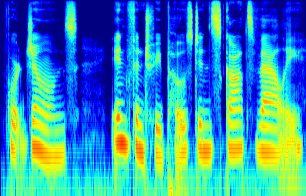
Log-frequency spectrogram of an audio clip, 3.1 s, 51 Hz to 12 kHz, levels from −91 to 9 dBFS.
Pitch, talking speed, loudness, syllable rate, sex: 185 Hz, 115 wpm, -21 LUFS, 4.2 syllables/s, female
